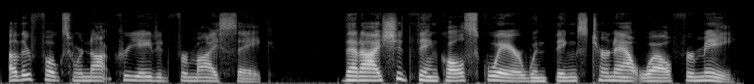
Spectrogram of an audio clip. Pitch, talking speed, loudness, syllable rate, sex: 175 Hz, 165 wpm, -19 LUFS, 3.8 syllables/s, female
